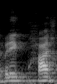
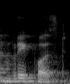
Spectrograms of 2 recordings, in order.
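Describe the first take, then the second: First: The second syllable has a full 'fast' vowel. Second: The second syllable has a reduced 'first' vowel. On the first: The speaker calls it wrong. "ब्रेकफास्ट नहीं ना" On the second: The speaker calls it right. "जैसे फर्स्ट का pronunciation होता है ना फर्स्ट"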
